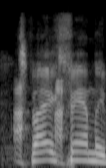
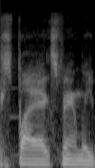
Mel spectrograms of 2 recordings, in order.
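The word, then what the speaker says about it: Spy × Family: We went on a proper Spy X Family binge. If you're new here, yes, I pronounced the X. No, I will not be correcting myself.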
